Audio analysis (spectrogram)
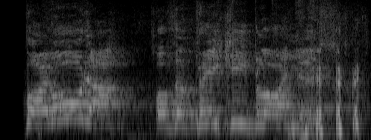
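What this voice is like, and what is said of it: Put-on Peaky Blinders accent. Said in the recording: “that accent. It's gold.”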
